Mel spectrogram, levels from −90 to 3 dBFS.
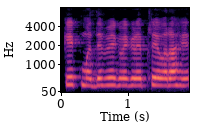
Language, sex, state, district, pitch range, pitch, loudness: Marathi, female, Maharashtra, Pune, 250-260 Hz, 250 Hz, -27 LUFS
